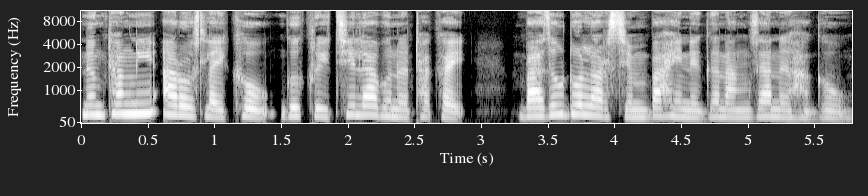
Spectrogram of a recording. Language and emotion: Bodo, neutral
